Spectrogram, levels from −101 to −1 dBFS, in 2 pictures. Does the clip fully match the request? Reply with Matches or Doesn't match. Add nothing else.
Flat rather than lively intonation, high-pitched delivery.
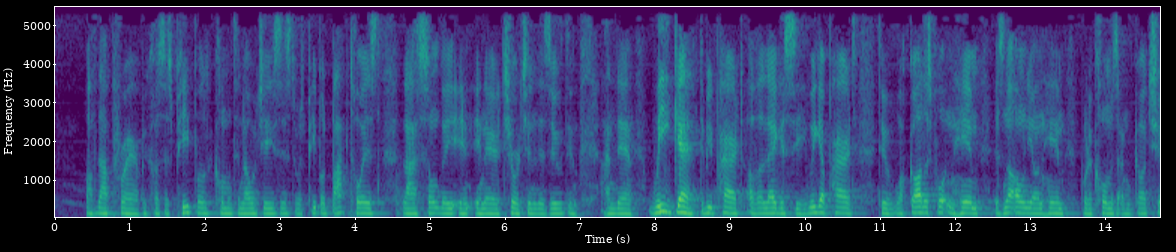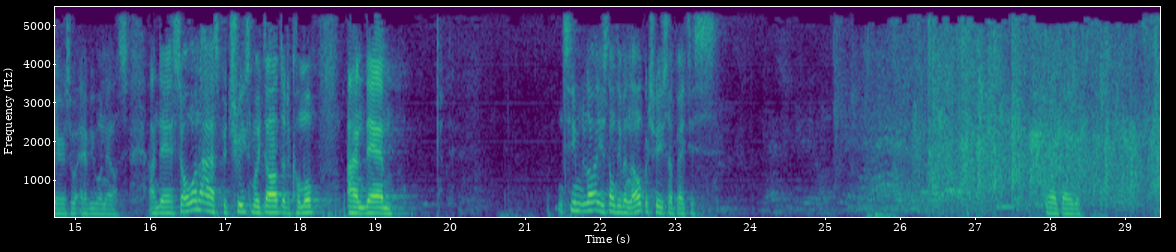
Doesn't match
